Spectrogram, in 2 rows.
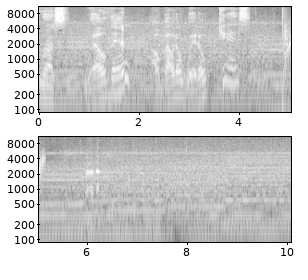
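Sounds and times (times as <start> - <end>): cartoon frog croaking: 4.8 - 5.2, 6.0 - 6.4.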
